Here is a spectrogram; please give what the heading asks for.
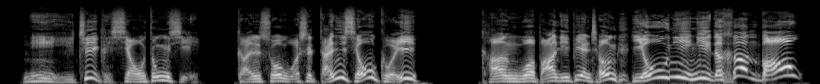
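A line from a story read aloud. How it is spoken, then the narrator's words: Furious roar. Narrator (Chinese): 被说成胆小鬼的垃圾食品大魔王气得咆哮了起来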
